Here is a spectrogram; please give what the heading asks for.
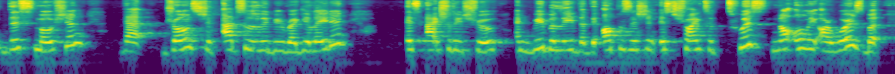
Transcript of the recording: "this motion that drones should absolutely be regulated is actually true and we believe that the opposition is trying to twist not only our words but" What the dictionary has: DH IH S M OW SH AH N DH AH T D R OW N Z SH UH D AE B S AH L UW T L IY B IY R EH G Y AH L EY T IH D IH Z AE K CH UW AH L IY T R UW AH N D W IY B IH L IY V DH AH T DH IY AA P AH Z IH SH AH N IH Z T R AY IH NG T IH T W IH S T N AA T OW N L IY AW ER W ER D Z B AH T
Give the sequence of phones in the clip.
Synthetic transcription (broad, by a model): DH IH S M OW SH AH N DH AH T D R OW N Z SH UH D AE B S AH L UW T L IY B IY R EH G Y AH L EY T IH D IH Z AE K CH UW AH L IY T R UW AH N W IY B IH L IY V DH AH T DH IY AA P AH Z IH SH AH N IH Z T R AY IH NG T IH T W IH S T N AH T OW N L IY AW ER W ER D Z B AH T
